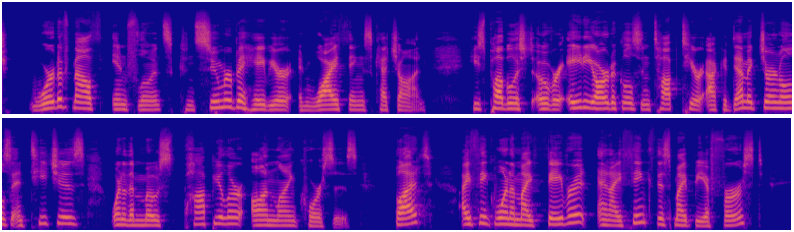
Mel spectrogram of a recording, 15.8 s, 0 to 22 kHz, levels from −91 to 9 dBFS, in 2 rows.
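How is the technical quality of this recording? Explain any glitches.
No technical glitches can be heard in this speech recording. Nothing in the signal chain draws attention to itself at any point.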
